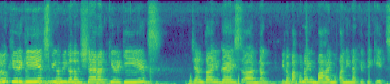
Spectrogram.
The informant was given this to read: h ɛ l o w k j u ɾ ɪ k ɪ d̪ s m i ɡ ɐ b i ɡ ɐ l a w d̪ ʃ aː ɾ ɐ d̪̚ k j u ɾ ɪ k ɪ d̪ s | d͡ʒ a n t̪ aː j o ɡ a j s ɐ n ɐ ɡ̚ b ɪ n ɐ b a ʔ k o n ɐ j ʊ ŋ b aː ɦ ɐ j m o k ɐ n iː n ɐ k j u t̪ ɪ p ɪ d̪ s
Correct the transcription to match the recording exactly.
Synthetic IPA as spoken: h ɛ l o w k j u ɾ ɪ k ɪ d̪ s m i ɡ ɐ m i ɡ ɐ l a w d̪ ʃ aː ɾ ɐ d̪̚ k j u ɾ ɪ k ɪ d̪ s | d͡ʒ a n t̪ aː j o ɡ a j s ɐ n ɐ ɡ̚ b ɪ n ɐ b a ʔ k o n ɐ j ʊ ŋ b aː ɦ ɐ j m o k ɐ n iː n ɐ k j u t̪ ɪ k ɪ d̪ s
